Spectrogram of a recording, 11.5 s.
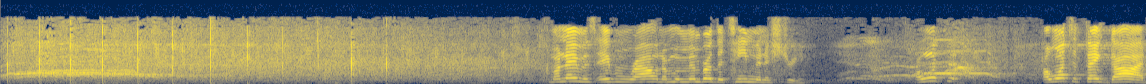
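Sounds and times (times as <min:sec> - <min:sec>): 
audience applauding: 0:00.0 - 0:05.5
speech: 0:05.5 - 0:08.2, 0:09.2 - 0:09.8, 0:10.4 - 0:11.4.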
